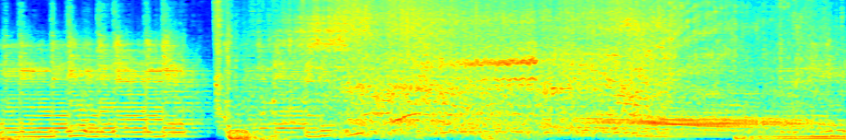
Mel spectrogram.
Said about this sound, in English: Chris mentions the now president-elect is driving an old Corvette. I like to drive.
